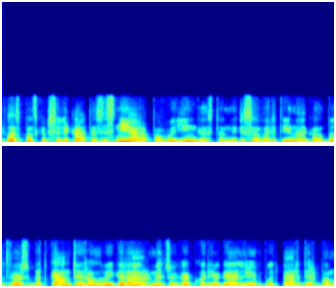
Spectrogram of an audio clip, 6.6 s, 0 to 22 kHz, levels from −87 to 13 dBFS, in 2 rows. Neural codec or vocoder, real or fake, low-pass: codec, 16 kHz, 0.8 kbps, ZipCodec; fake; 7.2 kHz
